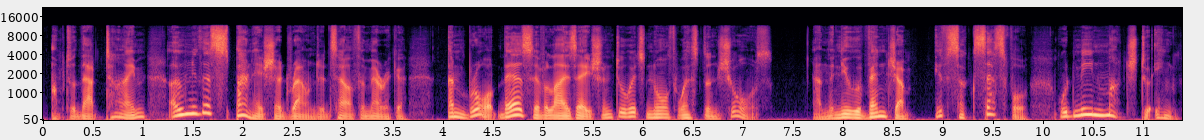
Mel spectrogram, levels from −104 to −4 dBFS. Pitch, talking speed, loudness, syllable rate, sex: 120 Hz, 160 wpm, -20 LUFS, 5.0 syllables/s, male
